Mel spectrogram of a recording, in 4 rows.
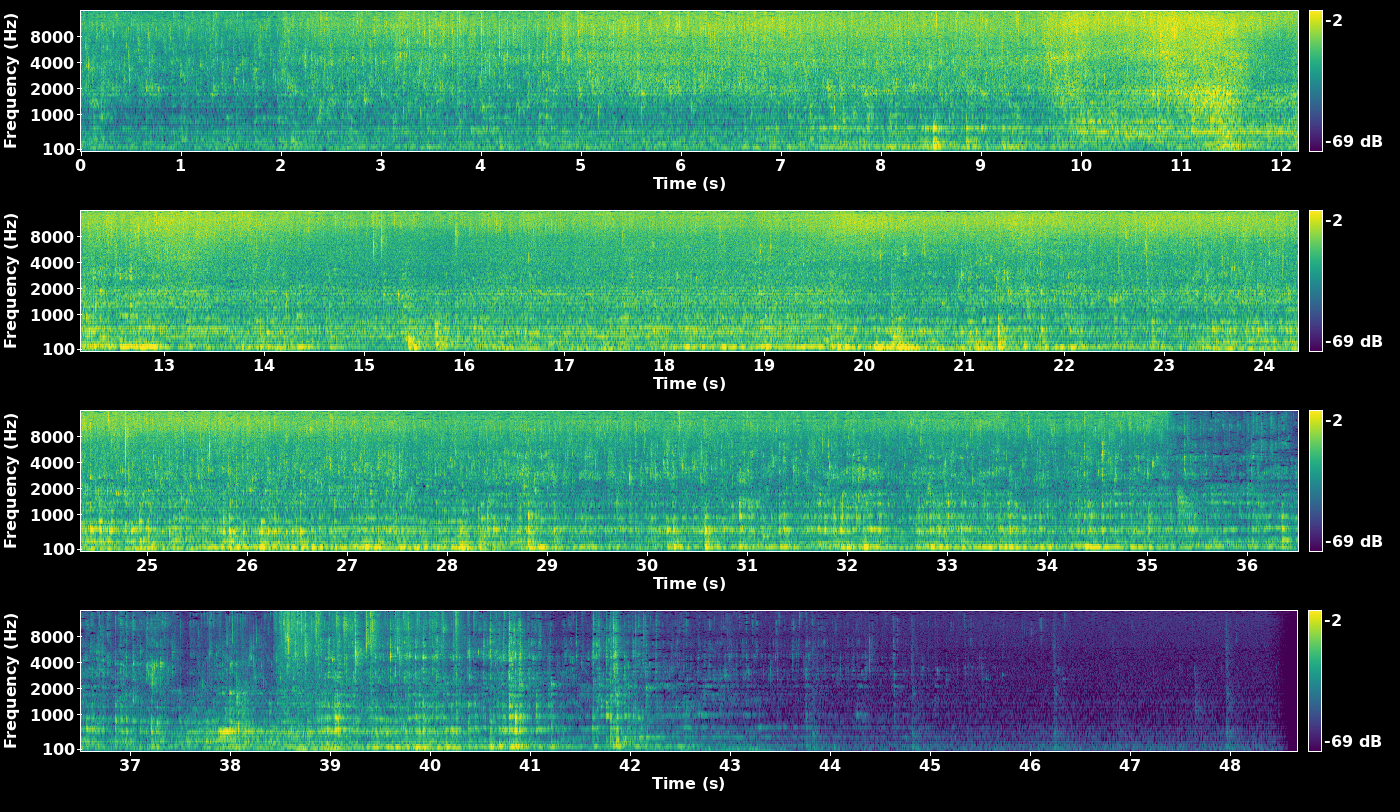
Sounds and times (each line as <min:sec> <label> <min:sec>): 0:00.0 bath drain 0:46.5
0:00.0 filled the bathtub 0:48.2
0:02.0 draind during a shower 0:35.3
